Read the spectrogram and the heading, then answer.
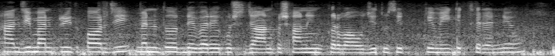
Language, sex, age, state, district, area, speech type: Punjabi, female, 30-45, Punjab, Mansa, rural, spontaneous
